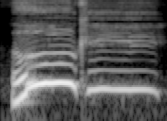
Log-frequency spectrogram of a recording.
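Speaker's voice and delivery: high loud ghostly okay; meek ghost. Acted. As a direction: give in sheepishly. Ghost agrees.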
